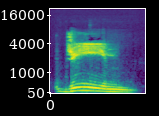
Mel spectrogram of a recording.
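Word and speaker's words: جيم: the first letter is jim yeah right gene okay so we would pronounce that like j e e m okay so just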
